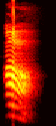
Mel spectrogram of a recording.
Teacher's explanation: तो अ की अपेक्षा आ में 2 गुना समय लग रहा है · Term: दीर्घ स्वरों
